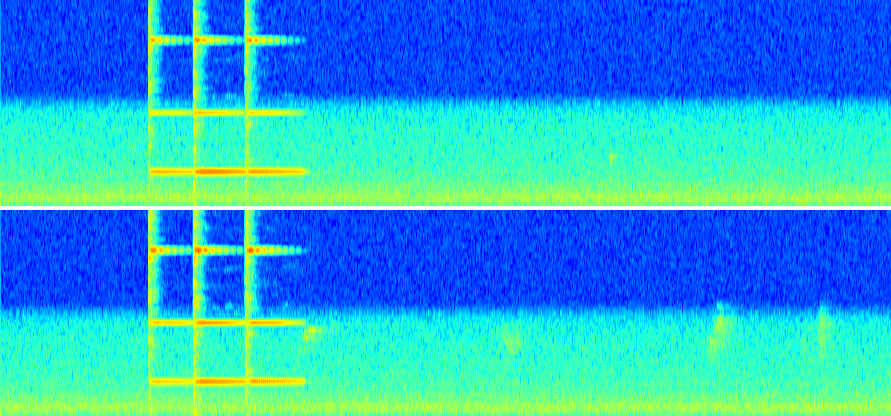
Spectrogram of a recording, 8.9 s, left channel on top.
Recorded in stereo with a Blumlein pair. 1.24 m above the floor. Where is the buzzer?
10° right, 3.5 m.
